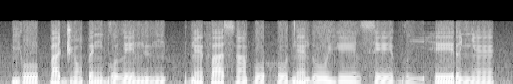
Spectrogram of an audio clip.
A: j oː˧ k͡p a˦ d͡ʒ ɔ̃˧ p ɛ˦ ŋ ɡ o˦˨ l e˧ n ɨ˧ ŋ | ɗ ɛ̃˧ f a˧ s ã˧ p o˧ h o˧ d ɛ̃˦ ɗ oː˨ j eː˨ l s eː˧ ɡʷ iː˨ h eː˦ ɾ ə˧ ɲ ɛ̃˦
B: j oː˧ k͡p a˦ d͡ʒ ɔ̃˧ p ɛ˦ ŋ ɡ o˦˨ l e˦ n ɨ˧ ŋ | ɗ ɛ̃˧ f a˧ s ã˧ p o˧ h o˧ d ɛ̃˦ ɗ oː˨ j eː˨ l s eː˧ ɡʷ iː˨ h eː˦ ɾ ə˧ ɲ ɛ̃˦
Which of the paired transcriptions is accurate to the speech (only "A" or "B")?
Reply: A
